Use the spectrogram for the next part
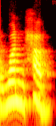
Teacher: அப்ப வன்ஹர் சுக்கூன் செய்யப்பட்ட நூனுக்கு பிறகு இல்ஹாருடைய எழுத்து ஹா வந்திருக்குது. எனவே நாங்க சுக்கூன் செய்யப்பட்ட நூனை வெளிப்படுத்தி ராகமின்றி ஓத வேண்டும்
